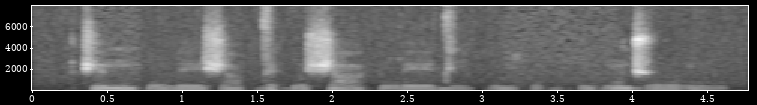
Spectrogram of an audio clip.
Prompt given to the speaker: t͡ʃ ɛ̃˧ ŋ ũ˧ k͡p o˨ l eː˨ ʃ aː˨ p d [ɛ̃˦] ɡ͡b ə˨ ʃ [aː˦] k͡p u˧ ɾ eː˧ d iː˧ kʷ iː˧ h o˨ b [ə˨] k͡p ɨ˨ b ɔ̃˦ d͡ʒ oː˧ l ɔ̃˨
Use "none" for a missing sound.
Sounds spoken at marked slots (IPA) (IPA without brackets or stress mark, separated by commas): ɛ˦, aː˦˨, ə˧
